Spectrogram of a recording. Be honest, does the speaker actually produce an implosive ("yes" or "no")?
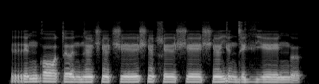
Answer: no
